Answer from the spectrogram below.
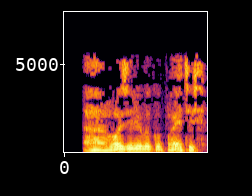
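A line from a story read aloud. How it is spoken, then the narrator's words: Plain question. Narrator (Russian): спросил Андрей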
